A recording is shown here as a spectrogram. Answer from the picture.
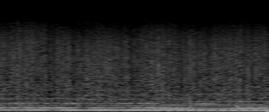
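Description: Hiss and a steady low hum from an off-air FM pirate radio recording, with faint low music notes underneath.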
